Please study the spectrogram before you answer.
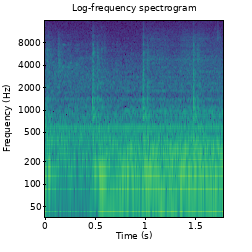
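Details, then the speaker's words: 8 kW Chinese diesel heater being set up in a greenhouse, at start-up after priming: sharp ticks about twice a second over a low hum as the fuel pump speeds up. Normal fuel pump ticking. "Okay, so the primer pump stopped pumping, so I think I need to press the go button and then hopefully it'll start whirring away. Right, you can hear the pump going faster."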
